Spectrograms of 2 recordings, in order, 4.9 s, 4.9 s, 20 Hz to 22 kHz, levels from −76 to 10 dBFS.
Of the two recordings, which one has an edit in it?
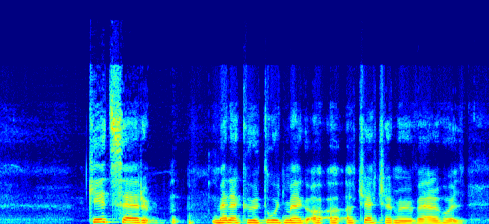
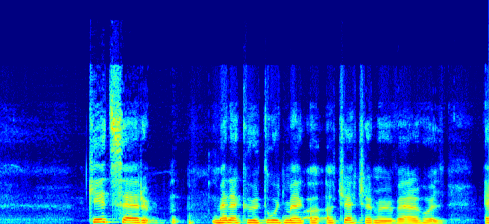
second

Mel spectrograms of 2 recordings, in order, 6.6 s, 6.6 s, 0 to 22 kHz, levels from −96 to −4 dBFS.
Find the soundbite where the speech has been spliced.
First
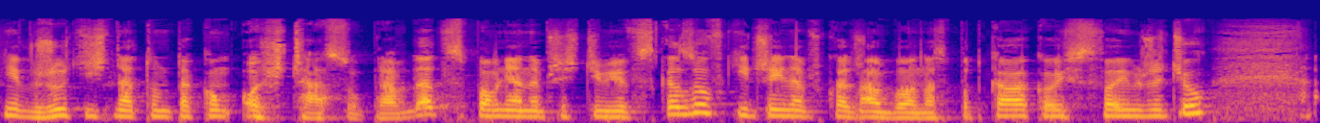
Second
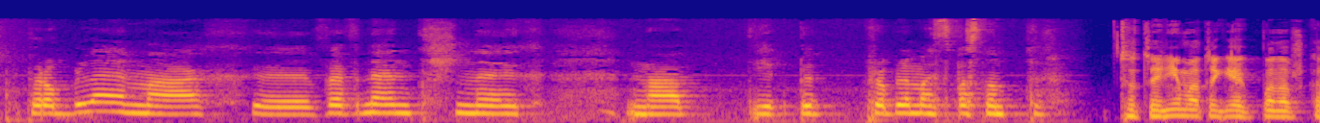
first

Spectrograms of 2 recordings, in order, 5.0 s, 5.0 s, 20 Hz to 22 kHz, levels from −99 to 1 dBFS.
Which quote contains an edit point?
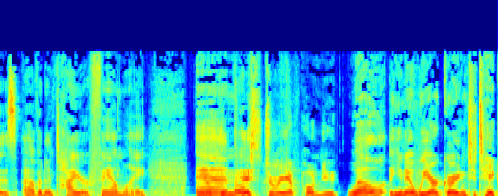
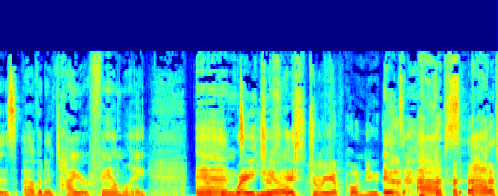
first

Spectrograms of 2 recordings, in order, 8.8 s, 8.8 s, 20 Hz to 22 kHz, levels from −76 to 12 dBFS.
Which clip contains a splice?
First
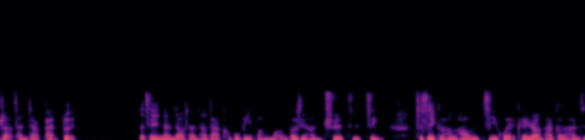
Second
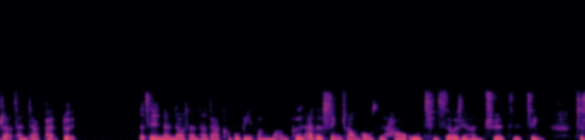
first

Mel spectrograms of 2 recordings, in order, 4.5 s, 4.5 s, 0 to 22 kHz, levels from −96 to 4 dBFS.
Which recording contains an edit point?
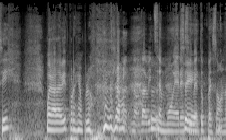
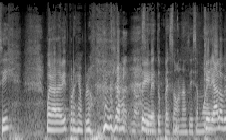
second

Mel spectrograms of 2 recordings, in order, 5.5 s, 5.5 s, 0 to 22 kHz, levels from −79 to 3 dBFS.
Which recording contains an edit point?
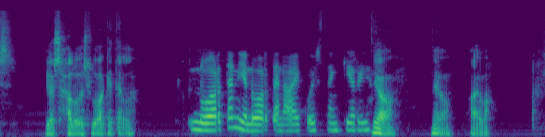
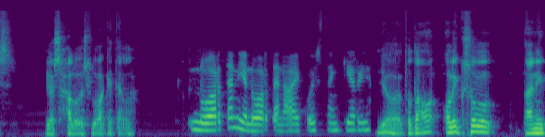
second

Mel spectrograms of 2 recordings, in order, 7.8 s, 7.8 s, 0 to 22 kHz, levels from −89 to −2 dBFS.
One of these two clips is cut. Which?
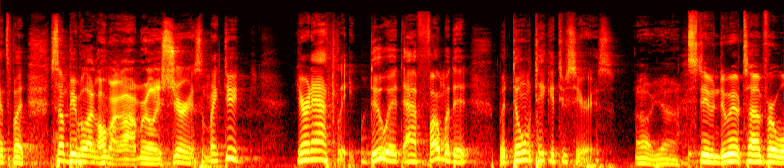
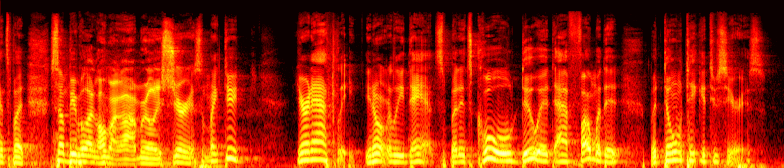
first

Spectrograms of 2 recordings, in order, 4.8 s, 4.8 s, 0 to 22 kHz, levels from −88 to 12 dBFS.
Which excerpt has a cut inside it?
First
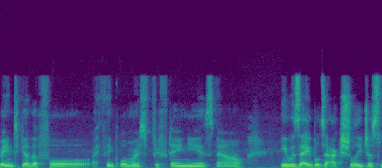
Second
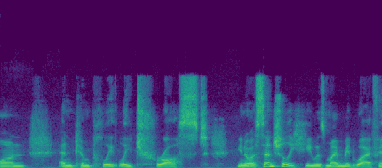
first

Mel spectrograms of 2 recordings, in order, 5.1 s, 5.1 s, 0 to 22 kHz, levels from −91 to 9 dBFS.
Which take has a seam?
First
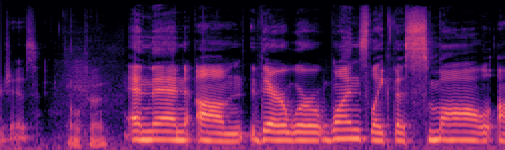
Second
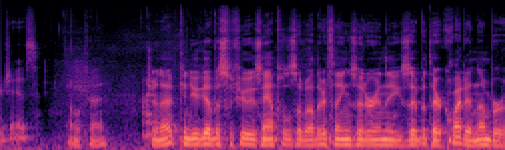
first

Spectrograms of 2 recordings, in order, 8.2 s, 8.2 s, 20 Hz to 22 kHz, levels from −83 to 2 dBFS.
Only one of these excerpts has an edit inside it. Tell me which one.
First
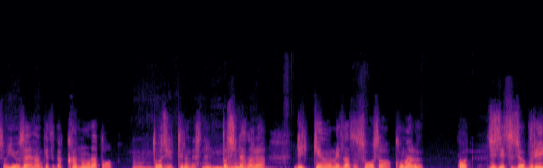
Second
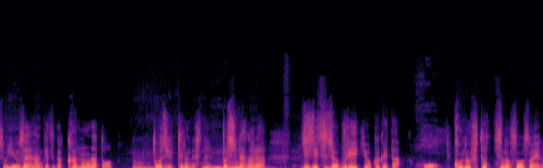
second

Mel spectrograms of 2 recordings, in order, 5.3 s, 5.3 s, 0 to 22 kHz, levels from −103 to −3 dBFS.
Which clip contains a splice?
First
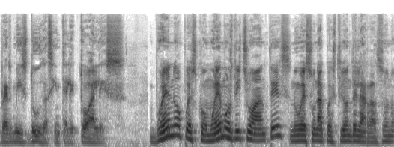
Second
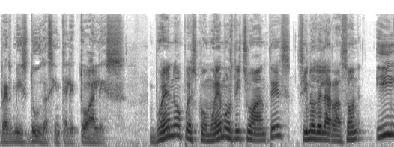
second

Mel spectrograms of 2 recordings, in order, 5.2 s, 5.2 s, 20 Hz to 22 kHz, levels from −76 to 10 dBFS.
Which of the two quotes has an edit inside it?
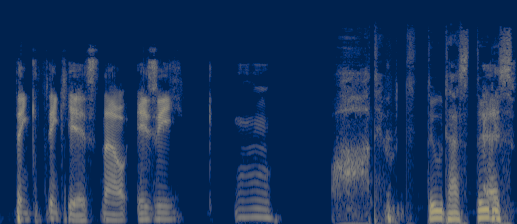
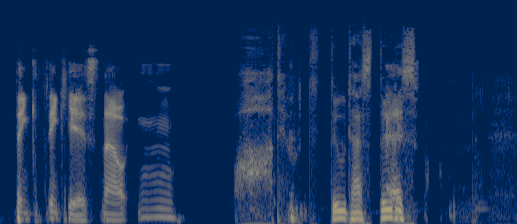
second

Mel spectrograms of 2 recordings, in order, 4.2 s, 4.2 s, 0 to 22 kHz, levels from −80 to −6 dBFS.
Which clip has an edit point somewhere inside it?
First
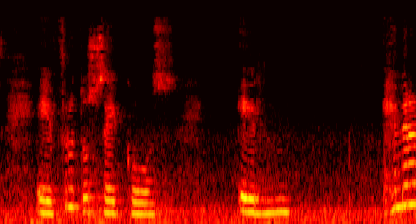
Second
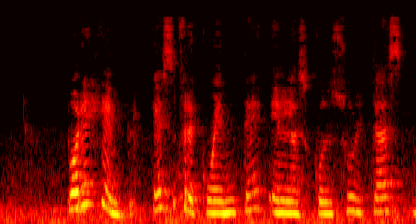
second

